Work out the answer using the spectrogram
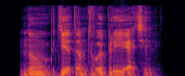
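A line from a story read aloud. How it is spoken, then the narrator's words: Asked again. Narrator (Russian): в очередной раз спросил Терехов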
